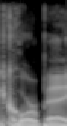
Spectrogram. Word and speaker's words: Corbet: Well, that's very unfair to Brady Corbet. He pronounces his name Corbet.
